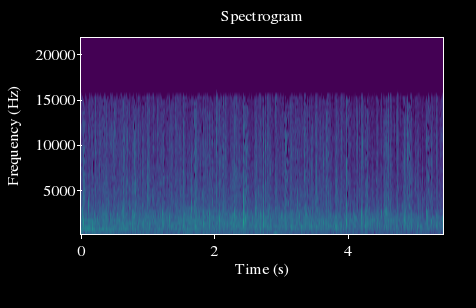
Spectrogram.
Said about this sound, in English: Bible says, clap your hands, all ye people, shout unto God with a voice of triumph.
